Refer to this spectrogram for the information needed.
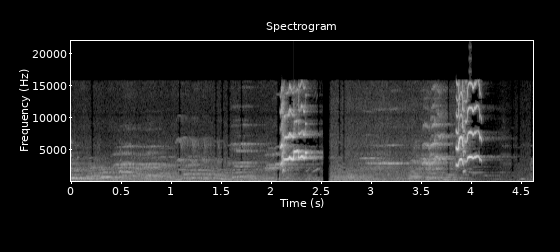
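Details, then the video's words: Pet rainbow lorikeets give two loud, grating screeches about two seconds apart, with softer squeaky chatter between them. "Rainbow Lorikeet Making Calls"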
